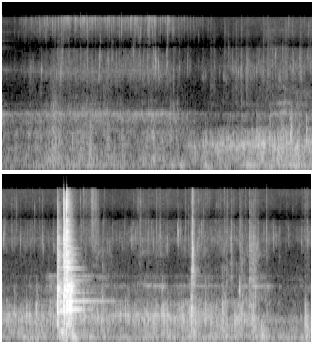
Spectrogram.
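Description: Cow's-feet stew (kocha) bubbling quietly in a large metal pot. About seven and a half seconds in, metal strikes the pot once with a loud ringing clank, and there is a lighter knock about two and a half seconds later.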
